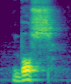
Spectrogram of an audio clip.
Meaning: a surname
- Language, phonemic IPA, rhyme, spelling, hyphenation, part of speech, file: Dutch, /bɔs/, -ɔs, Bos, Bos, proper noun, Nl-Bos.ogg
